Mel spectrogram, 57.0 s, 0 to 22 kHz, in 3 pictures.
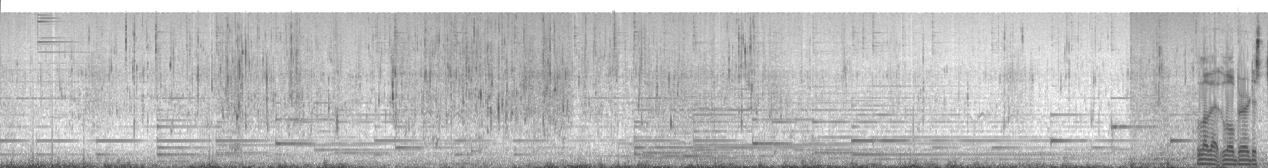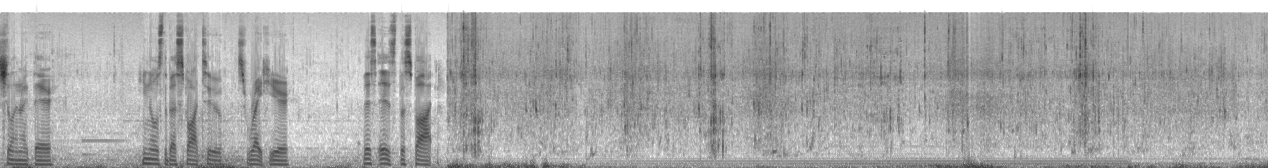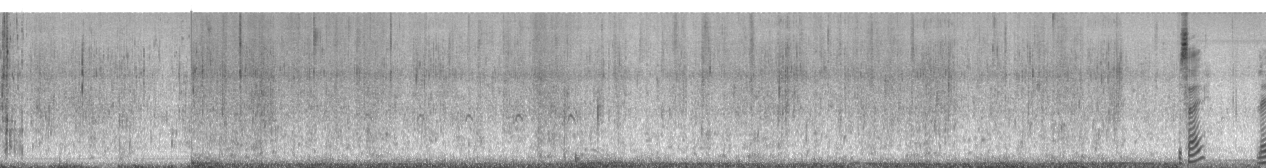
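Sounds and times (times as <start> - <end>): low motor hum: 0.0 - 24.5, 25.5 - 57.0
wind rumbling on microphone: 0.0 - 57.0
water splashing against rocks: 25.7 - 57.0.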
